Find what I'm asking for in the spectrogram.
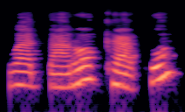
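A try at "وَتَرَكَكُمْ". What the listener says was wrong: Lama. Ulang. Wa tarakakum.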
